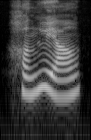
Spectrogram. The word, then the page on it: 衡量: héng liáng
